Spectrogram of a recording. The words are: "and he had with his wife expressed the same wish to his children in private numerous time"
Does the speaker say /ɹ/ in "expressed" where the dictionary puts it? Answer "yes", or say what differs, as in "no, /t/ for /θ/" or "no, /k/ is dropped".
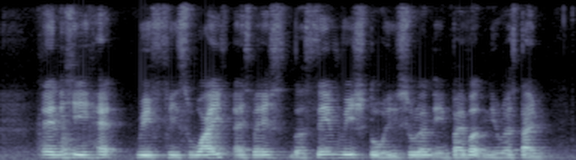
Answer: no, /ɹ/ is dropped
